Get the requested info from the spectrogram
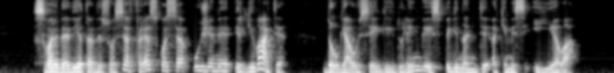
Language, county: Lithuanian, Kaunas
